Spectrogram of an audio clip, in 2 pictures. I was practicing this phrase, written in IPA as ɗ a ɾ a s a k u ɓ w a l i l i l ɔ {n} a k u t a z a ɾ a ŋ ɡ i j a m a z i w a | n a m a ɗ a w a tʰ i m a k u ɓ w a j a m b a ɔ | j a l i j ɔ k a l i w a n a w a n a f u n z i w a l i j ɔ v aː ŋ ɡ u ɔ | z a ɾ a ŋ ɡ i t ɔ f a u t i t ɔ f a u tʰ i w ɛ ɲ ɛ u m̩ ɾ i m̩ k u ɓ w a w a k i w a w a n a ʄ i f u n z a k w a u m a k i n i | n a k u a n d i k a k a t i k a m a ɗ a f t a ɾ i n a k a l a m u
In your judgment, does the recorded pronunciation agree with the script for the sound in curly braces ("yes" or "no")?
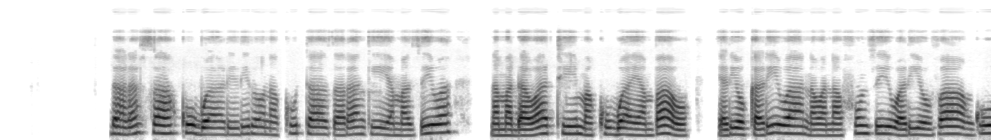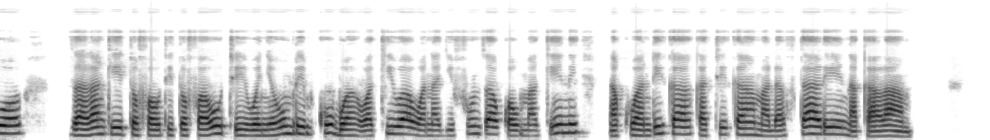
yes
